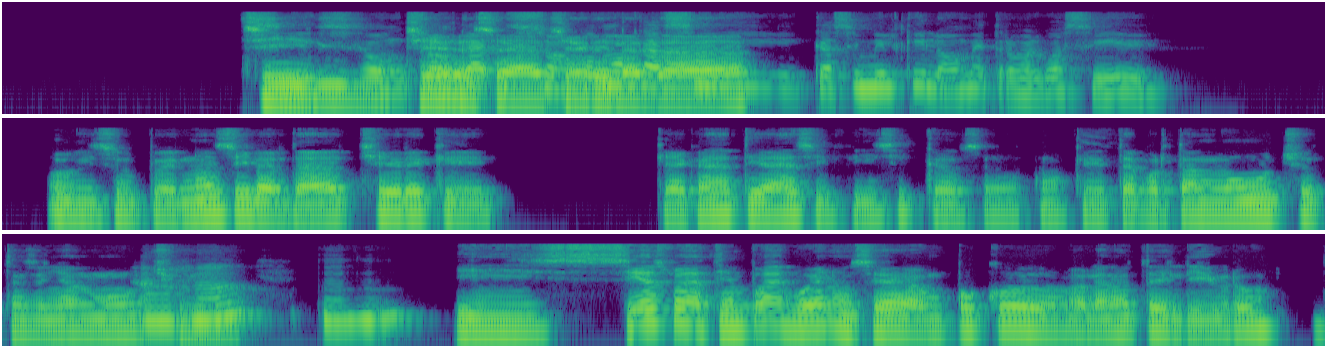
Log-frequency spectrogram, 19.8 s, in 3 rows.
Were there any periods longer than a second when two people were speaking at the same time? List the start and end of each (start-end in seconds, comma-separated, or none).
1.2-3.9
